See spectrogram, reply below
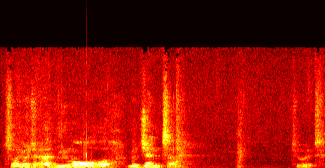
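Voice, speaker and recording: A mellow, somewhat high-voiced man in his sixties speaks slowly as he teaches a student to paint, patiently reassuring them through each step. This indoor demonstration takes place in his living room. Recorded by a camera several feet away, the sound is roomy and distant, with noise in the background.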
